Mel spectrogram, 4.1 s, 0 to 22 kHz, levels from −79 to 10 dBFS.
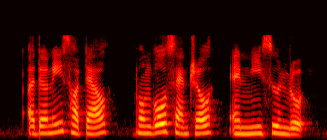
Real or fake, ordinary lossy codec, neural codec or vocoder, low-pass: fake; none; codec, 16 kHz, 2 kbps, X-Codec, HuBERT features, trained on general audio; none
